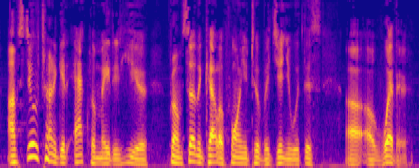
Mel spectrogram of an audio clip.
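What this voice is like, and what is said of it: Congested, stuffed-up voice. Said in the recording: “If I sound a little congested, that's because I am ... So I might sound a little stuffed up.”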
